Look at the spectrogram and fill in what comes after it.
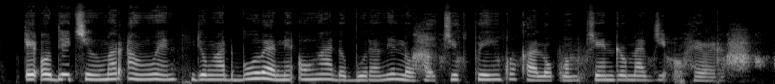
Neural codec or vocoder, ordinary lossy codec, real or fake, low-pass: codec, 44.1 kHz, 1.7 kbps, Pupu-Codec; none; fake; none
